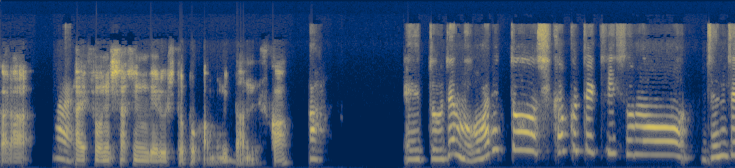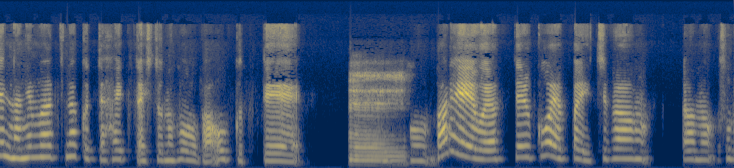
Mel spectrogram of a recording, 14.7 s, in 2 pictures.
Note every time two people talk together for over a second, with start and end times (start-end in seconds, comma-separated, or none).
none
